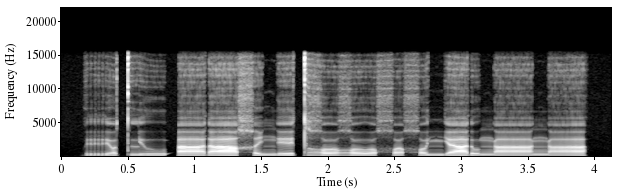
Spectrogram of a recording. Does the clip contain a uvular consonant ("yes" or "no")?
yes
